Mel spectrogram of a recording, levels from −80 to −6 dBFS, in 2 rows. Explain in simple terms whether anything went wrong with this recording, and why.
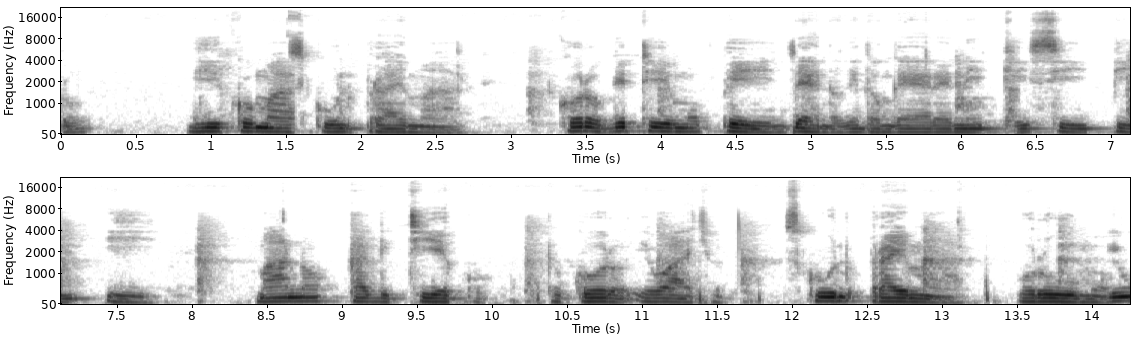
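Three short glitches break into the speech, caused by damaged data in a compressed stream: at 1.49–1.56 s just before "sikund praimar", at 6.32–6.38 s right after "gi dho ngere ni", and at 14.08–14.13 s. Unlike plain dropouts, these glitches come from a decoder losing its place in corrupted data.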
